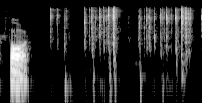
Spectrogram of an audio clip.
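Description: Computer keys clack quickly as someone types.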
